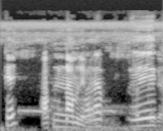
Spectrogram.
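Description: A man speaking, with a faint steady high-pitched buzz underneath.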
